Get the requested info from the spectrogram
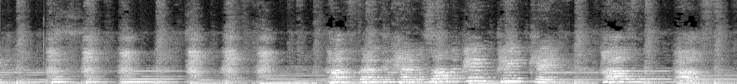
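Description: A children's phonics song: a child singing over music with a steady beat.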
